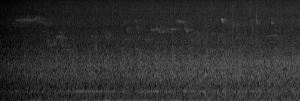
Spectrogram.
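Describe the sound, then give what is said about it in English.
A train passing through a deserted, abandoned station, a broad low rumble that swells from quiet and then holds steady, with faint high chirps above it. “If you can hear that, that's the sound of a train coming in”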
